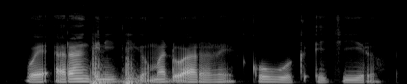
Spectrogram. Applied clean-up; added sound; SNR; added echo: none; Knock; 9 dB; none.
